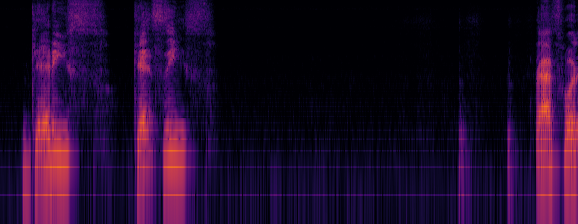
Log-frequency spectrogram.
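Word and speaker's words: Goetze's: I can't pronounce the name. GOETZE''S. Getsy's.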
